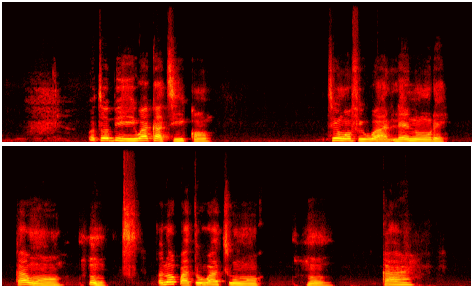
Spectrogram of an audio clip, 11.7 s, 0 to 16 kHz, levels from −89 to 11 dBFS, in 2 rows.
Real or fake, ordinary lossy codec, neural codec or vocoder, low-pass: fake; Opus, 24 kbps; vocoder, 44.1 kHz, 128 mel bands every 512 samples, BigVGAN v2; 14.4 kHz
